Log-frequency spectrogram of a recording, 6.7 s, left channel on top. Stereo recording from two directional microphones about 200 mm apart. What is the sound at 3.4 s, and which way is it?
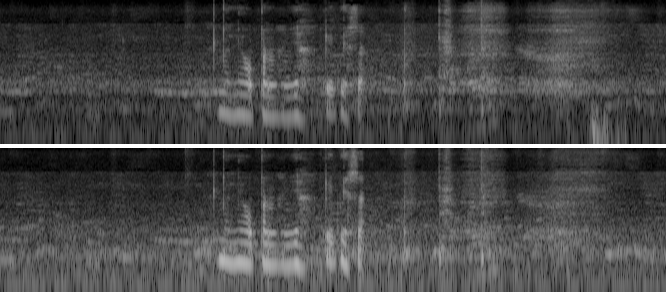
Speech, 20° right (ahead or behind).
